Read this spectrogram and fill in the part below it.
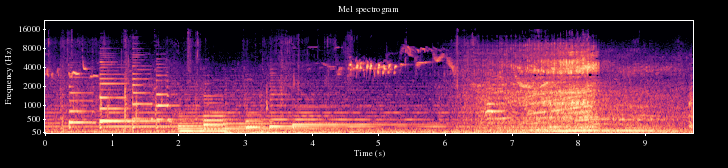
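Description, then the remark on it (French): A doctor's car engine rumbles up and pulls away as he leaves, its broad noise swelling in the second half before easing off, with sustained tones and faint chirps heard earlier. “Ça, c'est le docteur qui s'en va. Il sera venu pour le plâtre du capitaine. Mais à qui diable est cette autre voiture?”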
